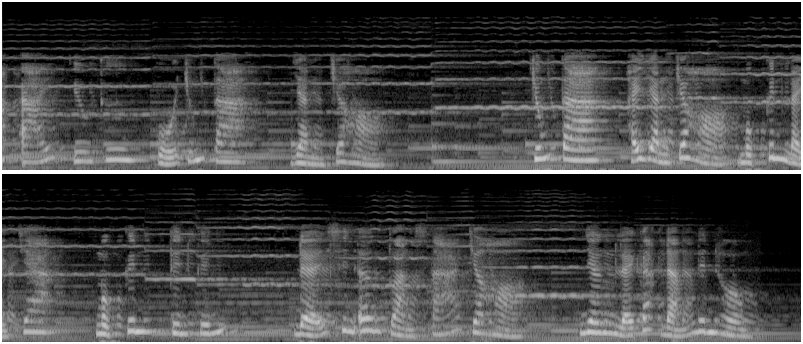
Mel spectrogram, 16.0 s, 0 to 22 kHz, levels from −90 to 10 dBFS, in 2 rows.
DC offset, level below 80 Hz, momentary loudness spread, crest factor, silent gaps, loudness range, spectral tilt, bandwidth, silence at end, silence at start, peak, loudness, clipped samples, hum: under 0.1%; -48 dBFS; 14 LU; 18 dB; none; 6 LU; -6 dB/octave; 14 kHz; 0 s; 0 s; -4 dBFS; -22 LUFS; under 0.1%; none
